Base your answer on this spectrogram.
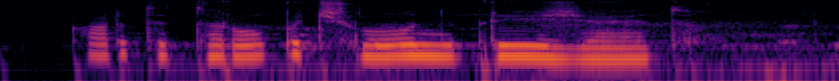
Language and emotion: Russian, neutral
